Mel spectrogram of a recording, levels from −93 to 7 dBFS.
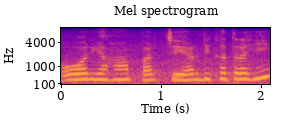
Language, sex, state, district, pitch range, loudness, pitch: Hindi, female, Haryana, Jhajjar, 250-275 Hz, -15 LUFS, 260 Hz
